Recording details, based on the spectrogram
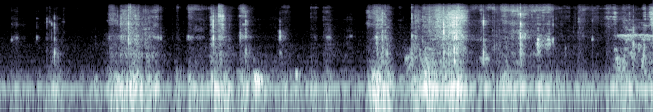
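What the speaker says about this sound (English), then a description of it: "We're going to fold the center up like this" Paper creased and folded by hand into an origami Spanish box, giving close, crisp crinkles, rubs and sharp snips of paper handling in an irregular rhythm, quiet and intimate with no talk.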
